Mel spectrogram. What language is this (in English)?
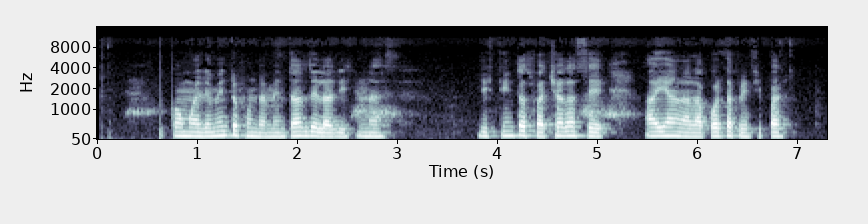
Spanish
